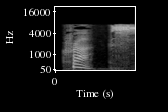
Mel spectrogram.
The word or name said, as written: crux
